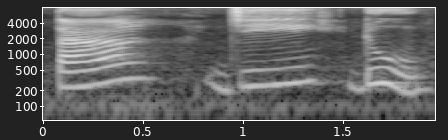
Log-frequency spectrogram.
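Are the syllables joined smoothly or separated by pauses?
separated. The syllables are separated by short pauses. The speaker calls it wrong. "bukan tajidu"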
